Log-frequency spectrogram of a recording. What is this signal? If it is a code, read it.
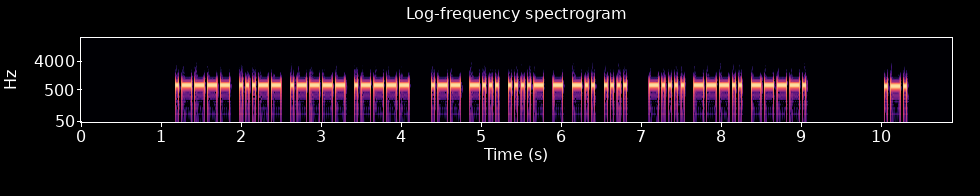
Morse code, heard as a keyed tone, about 30 wpm, 700 Hz. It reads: 1311 WB4TDH 689 R
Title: Worked All Europe DX Contest - QTC Exchange - 30wpm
